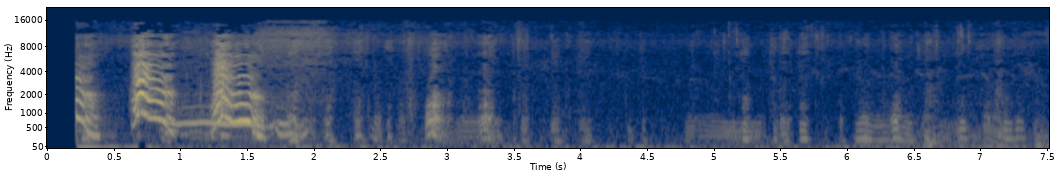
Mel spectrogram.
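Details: Young purebred Kangal puppies giving a loud, drawn-out yelping whine at the start, then a string of softer, thin harmonic whimpers and short squeaks that trail off quietly.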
